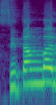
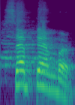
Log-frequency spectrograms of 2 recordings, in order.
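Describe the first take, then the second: First: It is said as the Hindi-style 'Sitambar'. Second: It is said as the English-style 'September'. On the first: The speaker calls it wrong. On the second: The speaker calls it right.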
